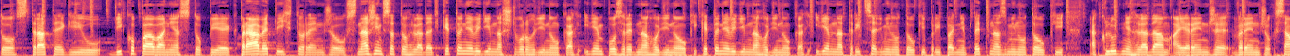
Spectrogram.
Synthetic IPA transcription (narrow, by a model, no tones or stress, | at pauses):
t̪ɔst̪ɾat̪ɛːɡiuʋikɔpaːʋaɲɪast̪ɔpɪɛkpɾaːʋɛt̪iːxt̪ɔɾɛnd͡ʒɔʊsnaʒiːmsat̪ɔɦʎad̪ackɛc̚t̪ɔɲɛʋiɟiːmnaʃt̪ʋɔɾɦɔɟinɔʊkaːxiɟɛmpɔzɾɛd̪naɦɔɟinɔʊkikɛc̚t̪ɔɲɛʋiɟiːmnaɦɔɟinɔʊkaːxiɟɛmnat̪ɾit͡saɟminuːt̪ɔʊkipɾiːpad̪ɲɛpɛt̪naːzminuːt̪ɔʊki | ʔa̰kʎud̪ɲɛɦʎad̪aːmʔa̰jɾɛnd͡ʒɛvɾɛnd͡ʒɔxsa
